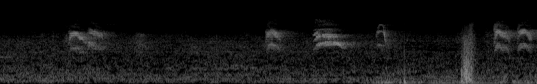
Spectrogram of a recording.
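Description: Several short, high bird chirps, spaced irregularly over a soft background hiss, with a single faint click near the end.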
